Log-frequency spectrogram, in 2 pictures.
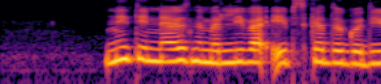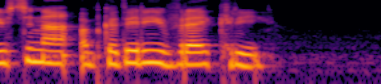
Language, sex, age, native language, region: Slovenian, female, 18-29, Slovenian, Central Slovenia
